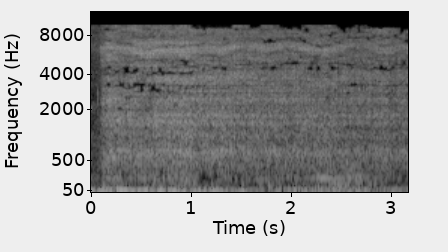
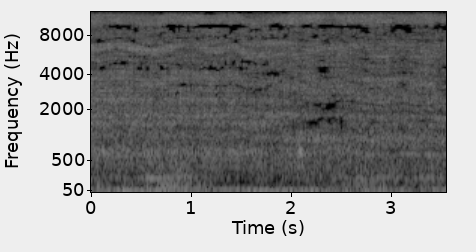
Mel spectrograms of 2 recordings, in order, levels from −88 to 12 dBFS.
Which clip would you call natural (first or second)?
second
